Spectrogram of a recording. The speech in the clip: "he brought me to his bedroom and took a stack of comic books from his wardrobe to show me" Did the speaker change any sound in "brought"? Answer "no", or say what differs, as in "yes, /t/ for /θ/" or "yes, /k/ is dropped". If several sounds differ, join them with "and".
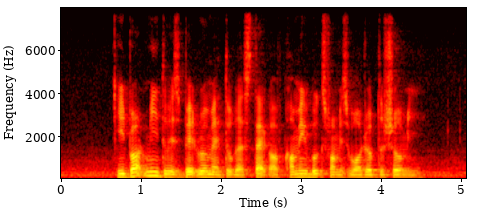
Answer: no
